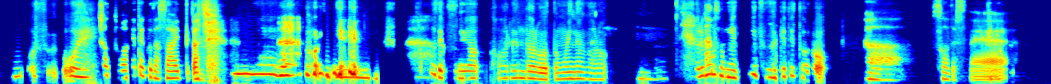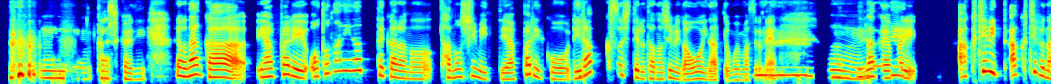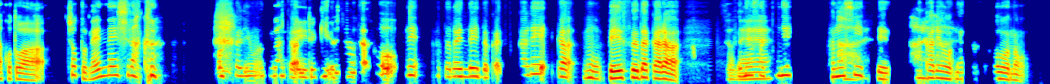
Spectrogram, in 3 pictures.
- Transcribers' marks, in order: laughing while speaking: "感じ"; laughing while speaking: "本当にね"; distorted speech; laugh; chuckle
- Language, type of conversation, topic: Japanese, unstructured, 日常の小さな楽しみは何ですか？
- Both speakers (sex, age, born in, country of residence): female, 30-34, Japan, Poland; female, 30-34, Japan, United States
